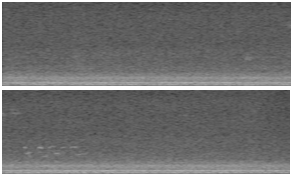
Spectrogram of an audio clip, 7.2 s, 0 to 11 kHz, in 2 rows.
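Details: A swarm of treatment-free Western honey bees around a garden hive fills the air with a steady, dense, low buzzing drone. Scouts appeared on May 11th and the swarm arrived over a week later, seen over breakfast.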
